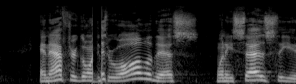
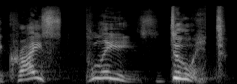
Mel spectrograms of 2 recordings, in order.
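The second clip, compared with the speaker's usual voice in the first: slow, higher pleading; a humble prayed plea; pleading prayer; 6 semitones higher, much slower than usual. Pretend. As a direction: ask Christ earnestly, drawing it out. Voicing a prayer to Christ.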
